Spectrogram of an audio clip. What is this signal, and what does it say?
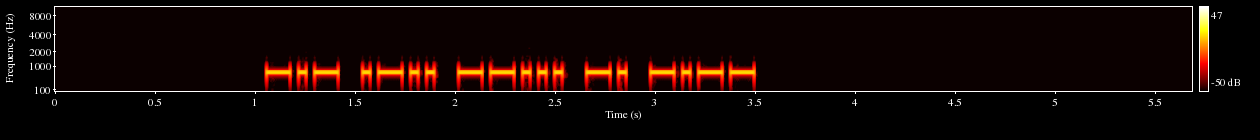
Morse code, heard as a keyed tone, about 30 wpm, 700 Hz. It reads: KL7NY
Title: USA Call Signs - 5 Characters - Repeated 3x - 30wpm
